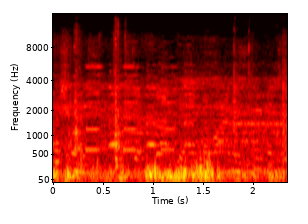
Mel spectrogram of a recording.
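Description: Electronic music playing from a toy ride-on car's steering wheel, set off by a toddler pressing its buttons, with a series of short pitched notes in the first second.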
